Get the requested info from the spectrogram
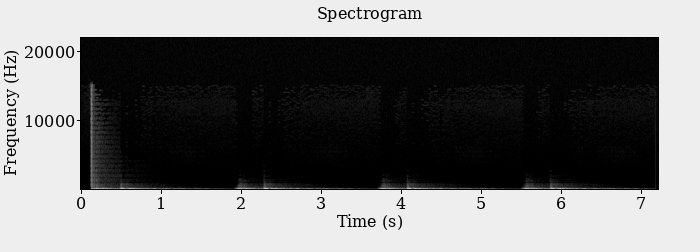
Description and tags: This pack of 'Monster' noises, are just a few recordings of me, which have lowered the pitch by about an octave (a B5 I think it was), and then have processed it with a few effects to give it slightly nicer sound.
